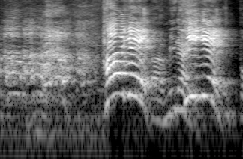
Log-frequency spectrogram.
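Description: Live audience laughter, then from about a second in a man's loud, high-pitched laughing voice, rising and falling.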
